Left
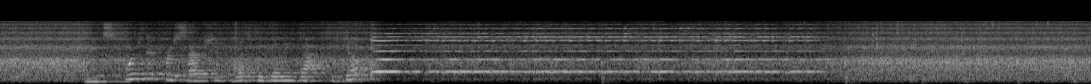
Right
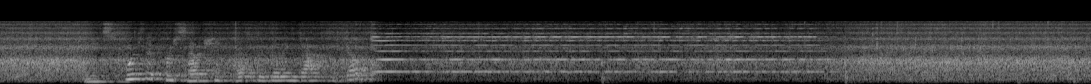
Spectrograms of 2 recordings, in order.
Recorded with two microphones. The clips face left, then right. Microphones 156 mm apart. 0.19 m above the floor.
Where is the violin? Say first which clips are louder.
Left 8 dB; 65° left (ahead or behind), 0.8 m.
